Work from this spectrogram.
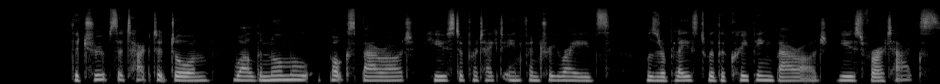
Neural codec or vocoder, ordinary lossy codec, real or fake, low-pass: none; none; real; 14.4 kHz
